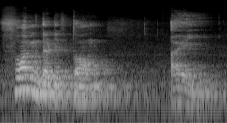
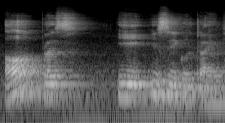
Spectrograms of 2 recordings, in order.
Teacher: A moves towards E, and A and E combine themselves, forming the diphthong I. A plus E is equal to I.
